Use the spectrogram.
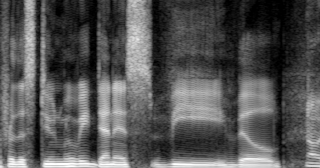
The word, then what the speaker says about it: Villeneuve: The director for this Dune movie, Denis Villeneuve. Oh, it's like I got you. Denis Villeneuve. That. Yeah. I'll just call him Dennis. Dennis V. Villeneuve.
